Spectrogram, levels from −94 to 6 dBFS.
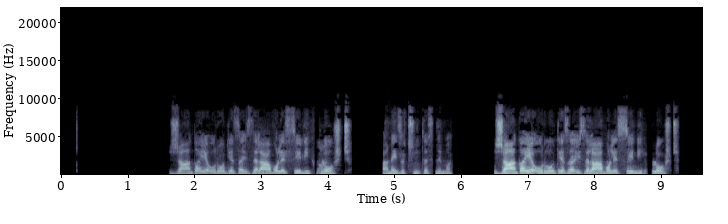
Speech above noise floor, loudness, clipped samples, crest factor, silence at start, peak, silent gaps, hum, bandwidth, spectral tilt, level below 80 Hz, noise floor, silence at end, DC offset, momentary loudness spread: over 65 dB; -25 LUFS; under 0.1%; 22 dB; 1.65 s; -4 dBFS; none; none; 9.6 kHz; -3.5 dB/octave; -74 dBFS; under -90 dBFS; 0.35 s; under 0.1%; 15 LU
